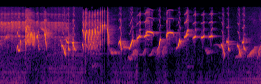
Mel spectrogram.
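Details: Kept Oriental magpie-robin, called kacer, singing nonstop gacor song full of isian; harsh buzzy opening notes give way to a fast, evenly spaced series of short bright chirps and whistles.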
